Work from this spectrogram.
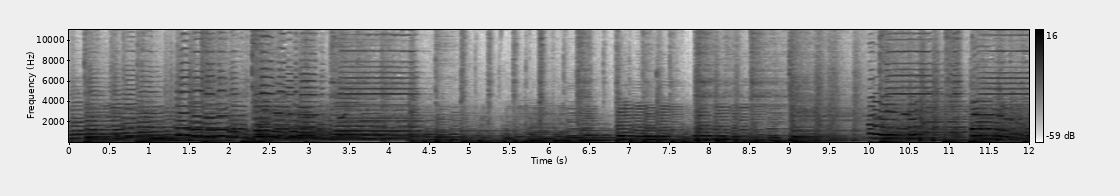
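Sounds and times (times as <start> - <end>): jazz big band playing: 0.0 - 12.0
trombones and trumpets: 0.0 - 12.0.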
